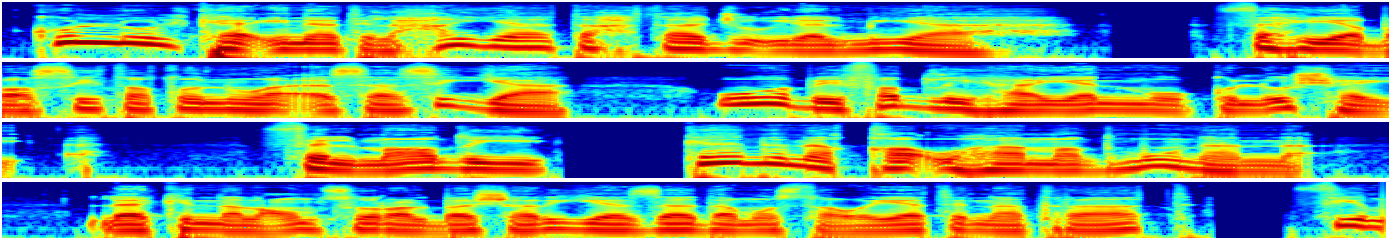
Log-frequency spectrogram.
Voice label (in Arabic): arabic commercial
